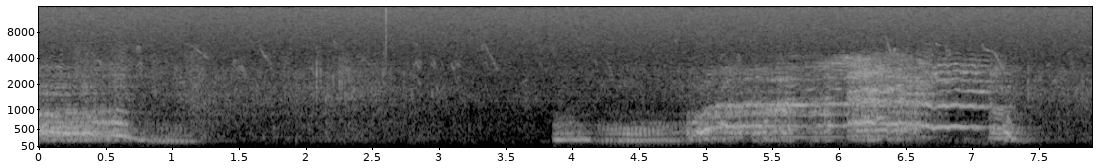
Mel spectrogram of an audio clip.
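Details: African elephant vocalizing among several elephants at a dung pile, a spot that serves as a communication hub; a short falling harmonic call, a quiet pause, then a louder, longer tonal call of about three seconds with a wavering, rising-and-falling pitch.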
